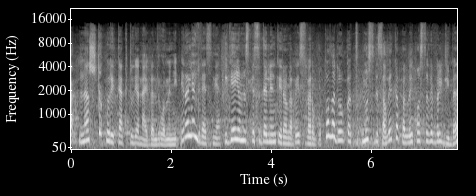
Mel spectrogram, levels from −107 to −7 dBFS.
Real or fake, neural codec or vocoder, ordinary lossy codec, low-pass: fake; codec, 44.1 kHz, 3.4 kbps, Pupu-Codec; MP3, 96 kbps; 14.4 kHz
